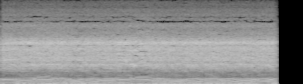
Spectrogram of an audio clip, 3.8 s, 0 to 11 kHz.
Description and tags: THESE LOOPS ARE ALSO 140 BPM BUT THERE ON A MORE OF A SHUFFLE TYPE DOUBLE BASS TYPE BEAT OR WHAT EVER YOU DECIDE THERE IS TWO LOOP 1 A'S THATS BECAUSE I RECORDED TWO FOR THE EFFECT. YOU MAY NEED TO SHAVE THE QUIET PARTS AT THE BEGINNING AND END TO FIT THE LOOP FOR CONSTANT PLAY AND I FIXED THE BEAT AT 140 PRIME BPM HAVE FUN PEACE THE REV.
